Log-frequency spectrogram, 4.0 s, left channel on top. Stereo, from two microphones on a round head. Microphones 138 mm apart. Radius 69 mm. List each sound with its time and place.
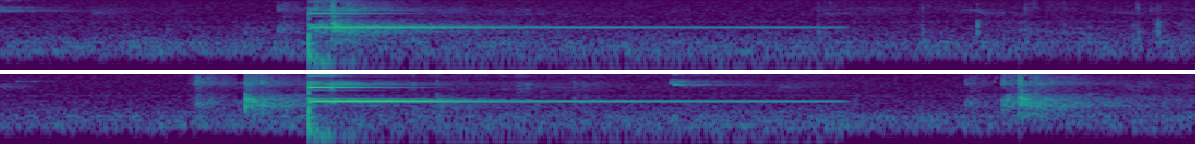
1.0 s a chime: 50° right (ahead or behind)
